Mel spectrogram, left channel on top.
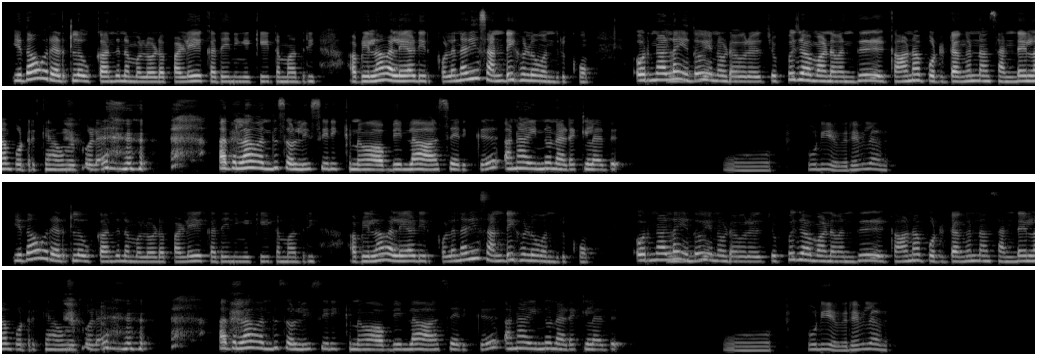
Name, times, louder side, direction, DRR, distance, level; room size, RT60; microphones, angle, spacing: voice 1, 0.1-5.9 6.3-16.5, left 5 dB, 50° left, 0.4 m, -27 dB
voice 2, 6.6-7.0 10.9-11.4 12.6-12.8 17.5-18.0 18.4-19.2, right 1 dB, 10° right, 0.4 m, -37 dB
6.2 x 6.0 x 4.4 m
head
